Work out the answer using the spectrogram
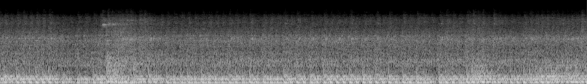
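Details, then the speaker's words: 2003 YZ450F engine in an off-road Simplicity lawn tractor, after carb rejetting: loud, steady single-cylinder thump at fast idle, even firing, no misses or surging, running without choke; much better. "Wow a lot better yeah it was uh who was even running without the choke on that time I forgot to turn it on so it started without the choke man that's awesome a lot better"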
